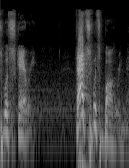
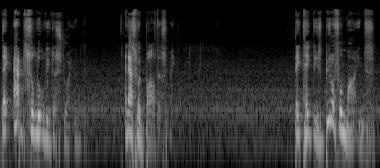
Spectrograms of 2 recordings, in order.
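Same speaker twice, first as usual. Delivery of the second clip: normal talking voice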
